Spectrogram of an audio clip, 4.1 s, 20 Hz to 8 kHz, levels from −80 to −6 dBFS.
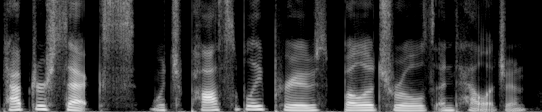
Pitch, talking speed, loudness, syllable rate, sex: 190 Hz, 90 wpm, -20 LUFS, 4.8 syllables/s, female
